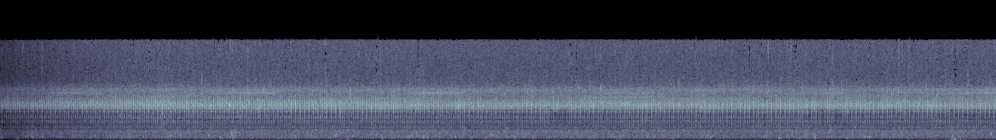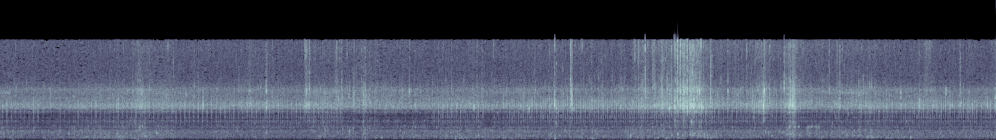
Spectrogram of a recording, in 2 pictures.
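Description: Clear mountain stream running steadily over a rocky bed, with a few knocks, one about halfway through and a couple near the end.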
